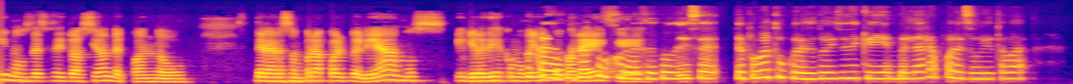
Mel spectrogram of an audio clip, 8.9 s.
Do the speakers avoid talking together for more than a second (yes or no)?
no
